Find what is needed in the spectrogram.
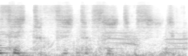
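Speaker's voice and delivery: panicked whisper. Real, not acted. Panic as guards attack.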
